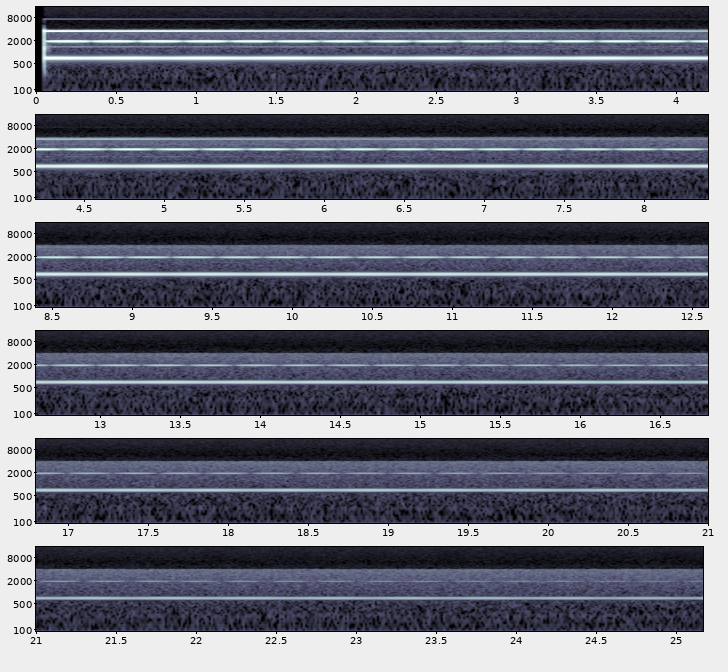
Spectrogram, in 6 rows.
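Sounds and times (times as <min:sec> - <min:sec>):
small bell: 0:00.0 - 0:18.6.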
